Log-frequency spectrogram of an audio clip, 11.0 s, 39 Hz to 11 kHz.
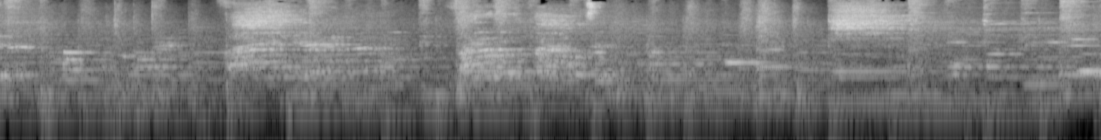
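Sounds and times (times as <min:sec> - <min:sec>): voices singing together: 0:00.0 - 0:06.7
drums: 0:00.0 - 0:11.0
electric guitars: 0:00.0 - 0:11.0.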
